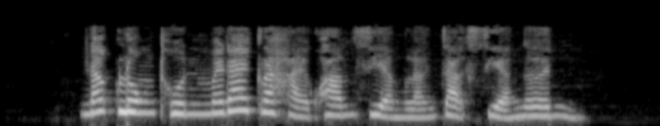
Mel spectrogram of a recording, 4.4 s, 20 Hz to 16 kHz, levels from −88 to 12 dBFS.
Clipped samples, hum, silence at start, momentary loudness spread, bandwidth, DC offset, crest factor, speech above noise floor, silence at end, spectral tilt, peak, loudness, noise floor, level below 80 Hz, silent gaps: under 0.1%; none; 0.55 s; 11 LU; 8 kHz; under 0.1%; 18 dB; 54 dB; 0.5 s; -4.5 dB/octave; -2 dBFS; -18 LUFS; -72 dBFS; -62 dBFS; none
